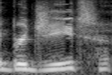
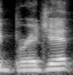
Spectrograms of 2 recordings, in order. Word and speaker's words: Brigitte: So, and by the way, I say Brigitte. I'm not going to say Bridget.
